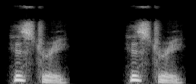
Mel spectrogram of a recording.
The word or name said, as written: history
